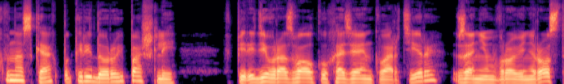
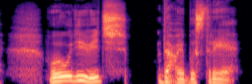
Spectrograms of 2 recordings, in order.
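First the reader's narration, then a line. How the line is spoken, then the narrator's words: Hissing. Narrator (Russian): зашипел он мне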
